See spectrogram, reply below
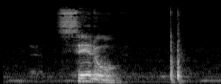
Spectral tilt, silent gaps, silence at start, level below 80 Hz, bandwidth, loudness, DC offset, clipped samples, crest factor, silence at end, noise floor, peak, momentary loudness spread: -4 dB/octave; none; 0.6 s; -60 dBFS; 15.5 kHz; -21 LUFS; under 0.1%; under 0.1%; 18 dB; 0.4 s; -49 dBFS; -4 dBFS; 12 LU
